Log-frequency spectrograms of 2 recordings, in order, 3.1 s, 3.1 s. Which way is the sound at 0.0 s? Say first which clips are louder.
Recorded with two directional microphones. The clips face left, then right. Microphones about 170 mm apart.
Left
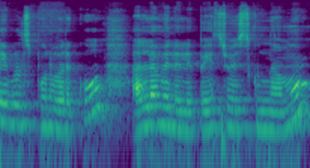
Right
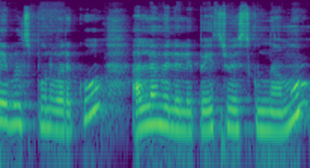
Right 10 dB; 40° right (ahead or behind).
